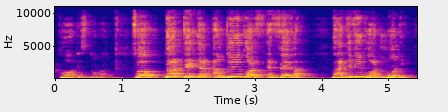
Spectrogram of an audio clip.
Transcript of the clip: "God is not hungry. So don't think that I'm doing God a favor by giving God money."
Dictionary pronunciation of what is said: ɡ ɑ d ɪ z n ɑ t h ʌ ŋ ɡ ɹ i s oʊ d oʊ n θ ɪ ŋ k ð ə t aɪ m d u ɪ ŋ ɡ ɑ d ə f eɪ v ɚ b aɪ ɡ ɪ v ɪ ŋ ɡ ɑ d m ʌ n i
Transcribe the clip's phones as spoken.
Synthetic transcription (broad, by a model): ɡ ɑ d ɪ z n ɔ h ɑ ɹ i s oʊ d oʊ n t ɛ k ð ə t aɪ m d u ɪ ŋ ɡ ɑ d ə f eɪ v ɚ b aɪ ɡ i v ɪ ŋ ɡ ɑ d m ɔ n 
